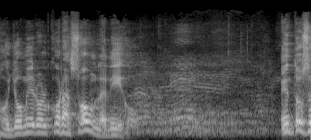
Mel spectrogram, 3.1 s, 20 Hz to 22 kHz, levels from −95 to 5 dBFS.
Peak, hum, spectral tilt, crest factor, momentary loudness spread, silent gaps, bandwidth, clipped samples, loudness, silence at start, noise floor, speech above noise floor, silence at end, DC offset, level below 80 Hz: -6 dBFS; none; -2.5 dB/octave; 20 dB; 21 LU; none; 16.5 kHz; under 0.1%; -25 LUFS; 0 s; -48 dBFS; 23 dB; 0 s; under 0.1%; -78 dBFS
